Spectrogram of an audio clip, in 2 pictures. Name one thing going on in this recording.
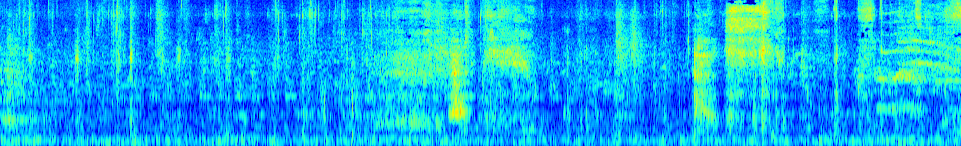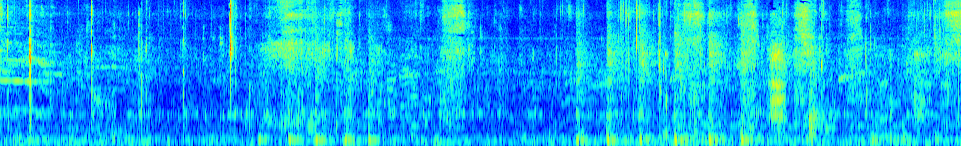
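Fingers squish and mix soft rice.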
